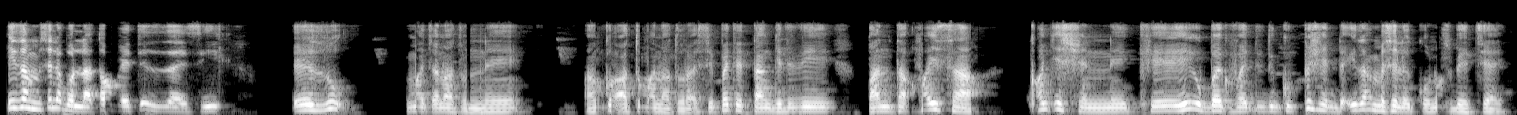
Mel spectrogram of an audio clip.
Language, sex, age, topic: Gamo, male, 18-24, government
